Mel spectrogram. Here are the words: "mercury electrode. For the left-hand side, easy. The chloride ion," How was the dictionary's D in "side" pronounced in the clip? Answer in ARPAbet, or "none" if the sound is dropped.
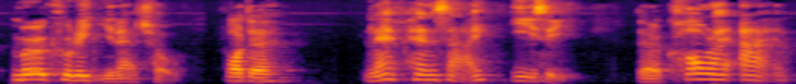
none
